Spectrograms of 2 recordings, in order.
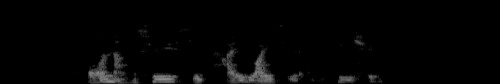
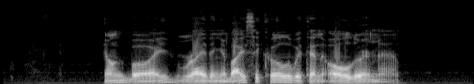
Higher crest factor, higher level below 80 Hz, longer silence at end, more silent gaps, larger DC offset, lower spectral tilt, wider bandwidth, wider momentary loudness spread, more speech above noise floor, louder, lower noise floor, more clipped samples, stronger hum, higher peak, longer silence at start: first, 22 dB vs 16 dB; second, -74 dBFS vs -40 dBFS; first, 1.2 s vs 0.75 s; neither; neither; about the same, -7.5 dB/octave vs -8 dB/octave; second, 7 kHz vs 11.5 kHz; first, 16 LU vs 8 LU; second, 38 dB vs 45 dB; second, -42 LUFS vs -15 LUFS; first, -79 dBFS vs -60 dBFS; neither; second, none vs 60 Hz at -40 dBFS; second, -22 dBFS vs 0 dBFS; second, 0.9 s vs 1.05 s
